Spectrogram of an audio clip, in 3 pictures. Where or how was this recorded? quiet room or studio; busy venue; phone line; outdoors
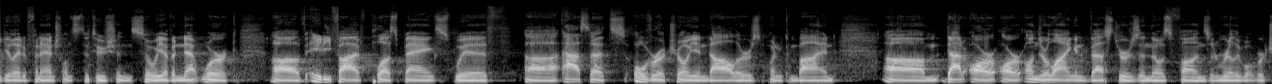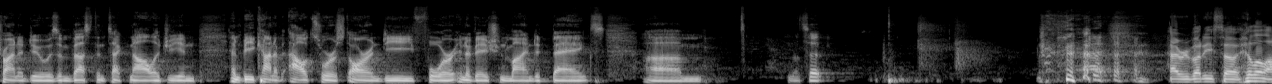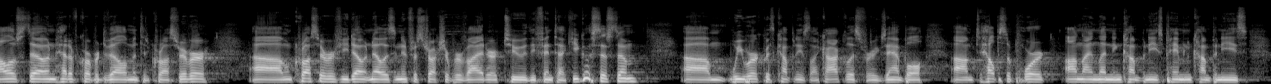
busy venue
